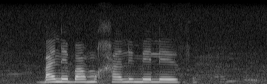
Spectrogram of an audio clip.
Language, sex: Southern Sotho, female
